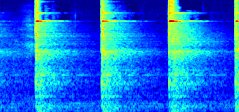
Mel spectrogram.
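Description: A blacksmith's diagonal peen hammer strikes a metal bar in a corner on the anvil, four sharp ringing blows at a steady unhurried pace, each decaying quickly, with no talk.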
